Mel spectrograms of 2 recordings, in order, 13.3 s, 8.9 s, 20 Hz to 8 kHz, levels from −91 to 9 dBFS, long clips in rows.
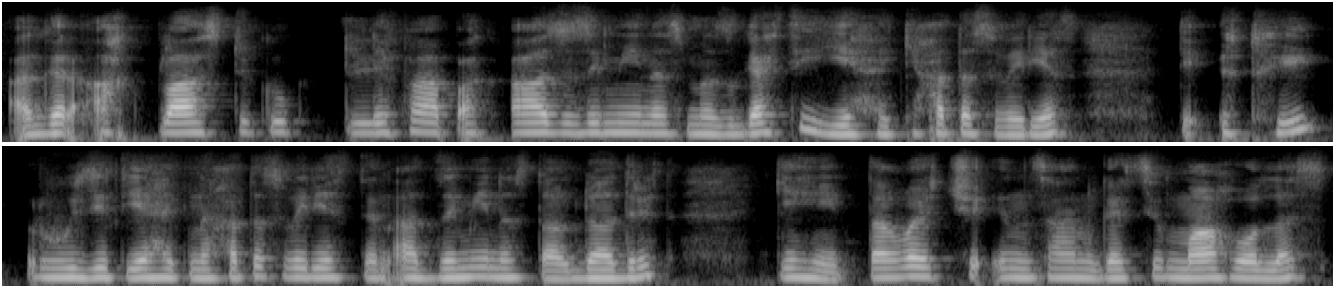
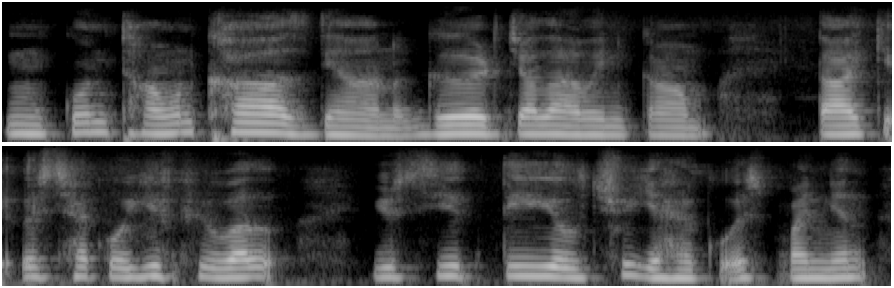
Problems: none marked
